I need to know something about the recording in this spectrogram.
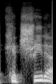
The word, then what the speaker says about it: Catriona: first things first um am i pronouncing your name properly katrina is that right that's right yes all right to get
